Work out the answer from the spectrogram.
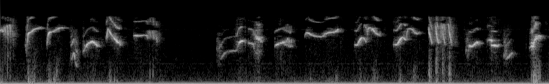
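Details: Training song of an oriental magpie-robin, meant for tutoring other songbirds: quick run of bright slurred whistles, rising and falling sweeps and harsh buzzy notes, with a brief pause midway and a steady low hum in the background.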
